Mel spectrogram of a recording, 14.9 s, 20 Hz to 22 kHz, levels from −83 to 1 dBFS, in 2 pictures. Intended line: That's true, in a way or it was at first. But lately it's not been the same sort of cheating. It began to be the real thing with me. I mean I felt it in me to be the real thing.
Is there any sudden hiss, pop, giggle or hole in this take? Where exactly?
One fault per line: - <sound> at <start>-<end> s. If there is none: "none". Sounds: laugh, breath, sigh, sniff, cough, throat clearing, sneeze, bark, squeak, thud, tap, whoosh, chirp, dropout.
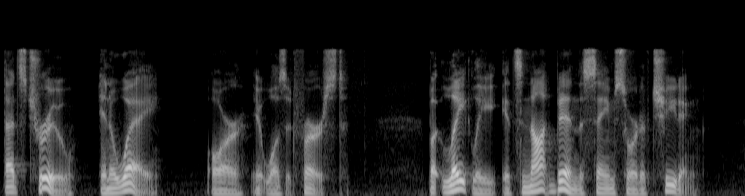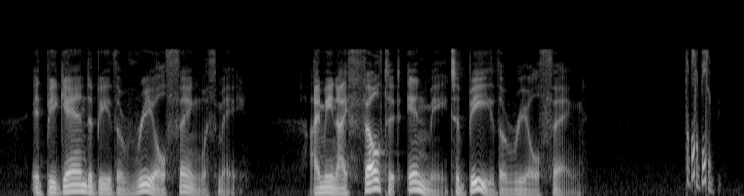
- chirp at 14.3-14.7 s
